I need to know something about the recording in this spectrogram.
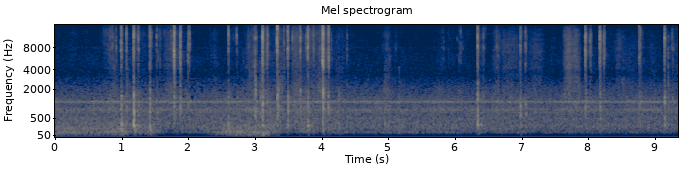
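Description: Keys on a keyboard click as someone types.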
